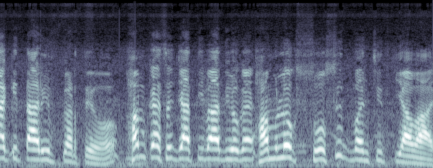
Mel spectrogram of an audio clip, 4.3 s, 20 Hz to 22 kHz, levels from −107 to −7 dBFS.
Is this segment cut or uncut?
cut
